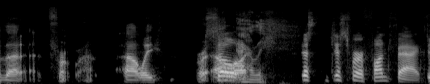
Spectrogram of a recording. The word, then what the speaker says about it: Ally: They pronounce it Ally, but it's spelled like Alley, right? A-L-L-Y.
